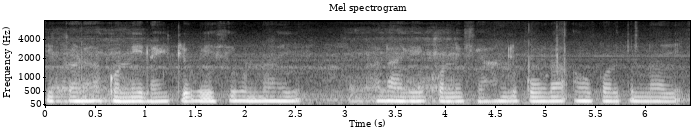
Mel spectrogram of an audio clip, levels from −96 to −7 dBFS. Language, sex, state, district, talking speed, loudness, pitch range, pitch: Telugu, male, Telangana, Mahabubabad, 85 wpm, -15 LUFS, 150-160 Hz, 155 Hz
